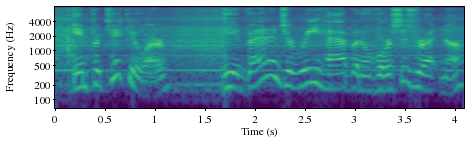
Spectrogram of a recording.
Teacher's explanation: at the end of each thought group the tone is a little bit higher at the end until you get to the last thought group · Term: intonation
